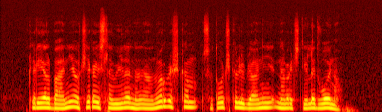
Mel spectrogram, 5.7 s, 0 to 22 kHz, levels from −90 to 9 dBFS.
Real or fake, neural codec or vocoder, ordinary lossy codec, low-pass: real; none; none; none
